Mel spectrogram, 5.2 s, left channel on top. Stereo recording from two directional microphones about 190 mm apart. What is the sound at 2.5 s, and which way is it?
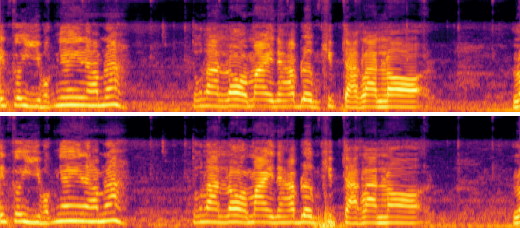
Speech, 10° left (ahead or behind).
